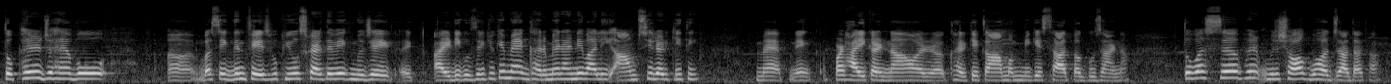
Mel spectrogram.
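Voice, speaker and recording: A young Pakistani woman who works as a voice-over artist chats eagerly in a morning show interview at a TV studio, using lots of fillers. Her voice is fairly high, with slight hiss or hum in the recording.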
